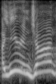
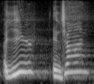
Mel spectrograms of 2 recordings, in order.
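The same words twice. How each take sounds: First: It is said with eager, excited enthusiasm. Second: It is said with doubtful, unimpressed skepticism. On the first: The listener looks forward to the long study. "Let's go. That's going to be great" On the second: The listener expects the long study to be dull. "That sounds kind of boring"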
